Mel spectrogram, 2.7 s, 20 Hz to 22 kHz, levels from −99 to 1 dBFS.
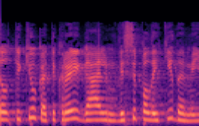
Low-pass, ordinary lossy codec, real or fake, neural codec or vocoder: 10.8 kHz; MP3, 48 kbps; real; none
